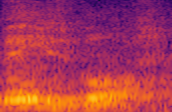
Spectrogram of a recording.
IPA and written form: ˋbeɪzbɔːl (baseball)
